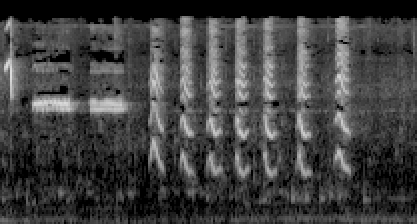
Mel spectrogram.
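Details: Tame starling with filled-in song, used to tutor other birds: two level whistles, then about eight loud downslurred notes repeated roughly every quarter second, over a low steady hum.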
